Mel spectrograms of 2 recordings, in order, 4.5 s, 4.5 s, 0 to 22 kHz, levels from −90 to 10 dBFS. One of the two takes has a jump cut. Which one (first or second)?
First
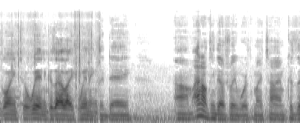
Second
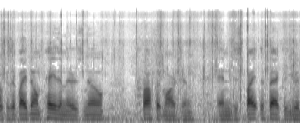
first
